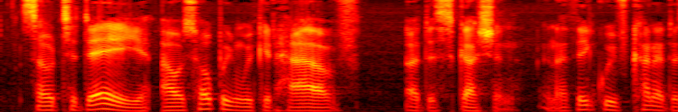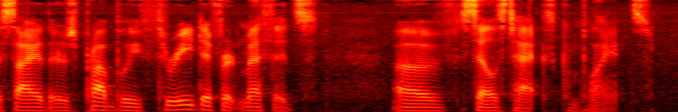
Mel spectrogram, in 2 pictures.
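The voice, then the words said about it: Deeper, congested voice from a cold. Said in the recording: “someone kind of got the sniffles ... The deeper voice with the cold ... that's the radio voice”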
